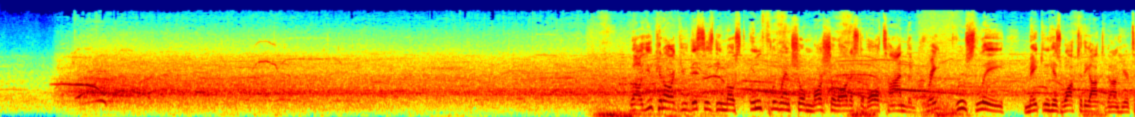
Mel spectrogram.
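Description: A large crowd roars and cheers in a vast echoing arena.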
